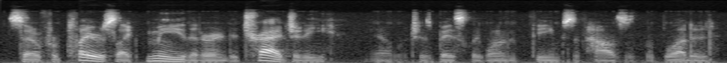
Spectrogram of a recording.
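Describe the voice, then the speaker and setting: A man's voice: sits low, lively intonation, fast talker, darkish tone, slightly rough, muffled recording. A man hosting a tabletop gaming vlog, talking casually in a rambling, self-effacing, unscripted way. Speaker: tabletop gaming video host.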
